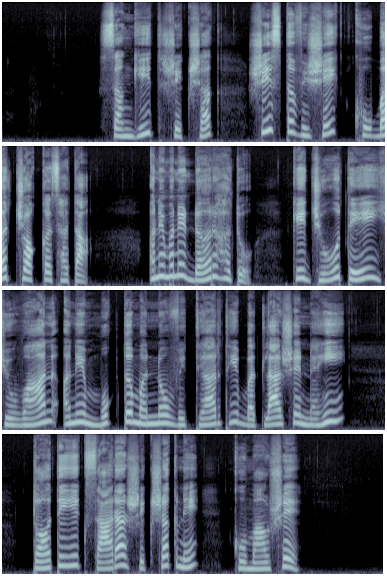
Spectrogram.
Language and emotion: Gujarati, fearful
